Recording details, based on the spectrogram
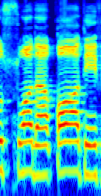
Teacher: صاد میں سیٹی کی آواز پیدا کریں گے، صاد کو موٹا کرنا ہے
